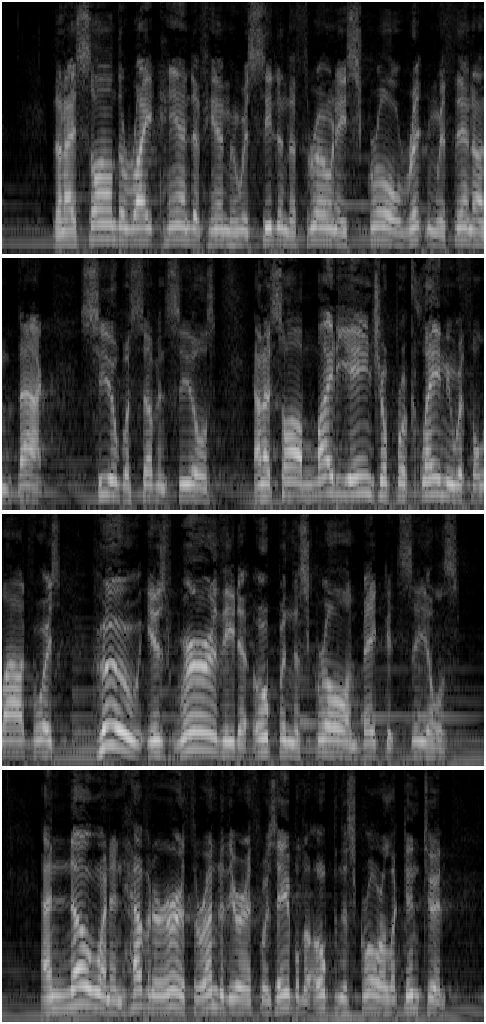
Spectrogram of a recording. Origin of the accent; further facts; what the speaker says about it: San Diego, California, United States; I was raised in San Diego, California. I spent a lot of time at the beach growing up.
